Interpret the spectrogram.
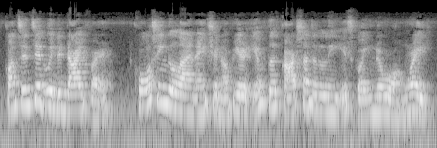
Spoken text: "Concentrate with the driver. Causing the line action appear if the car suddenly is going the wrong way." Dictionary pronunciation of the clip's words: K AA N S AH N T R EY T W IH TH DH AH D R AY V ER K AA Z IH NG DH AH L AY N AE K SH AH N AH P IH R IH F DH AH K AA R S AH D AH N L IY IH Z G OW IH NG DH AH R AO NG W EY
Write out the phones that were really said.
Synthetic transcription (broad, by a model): K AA N S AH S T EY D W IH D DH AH D AY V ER K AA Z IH NG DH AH L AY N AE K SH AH N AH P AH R IH F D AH K AA R S AH D AH N L IY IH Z G OW IH NG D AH R AO NG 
